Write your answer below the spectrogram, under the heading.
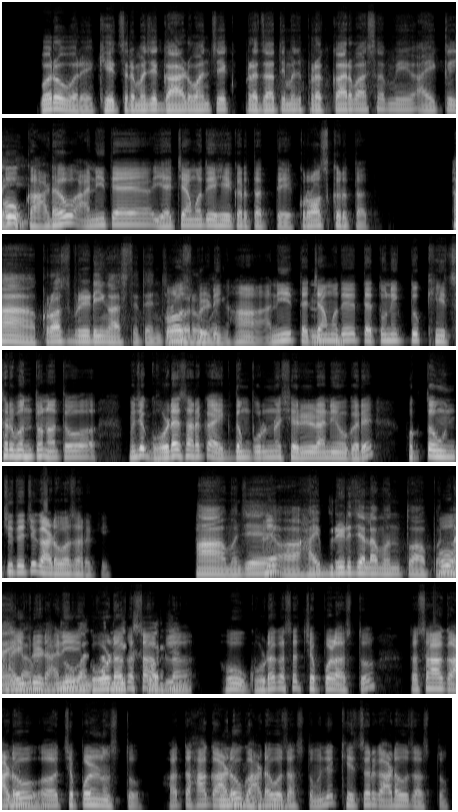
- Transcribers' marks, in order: tapping; wind; other background noise; laughing while speaking: "बनतो"
- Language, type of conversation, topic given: Marathi, podcast, प्रवासात तुमच्यासोबत कधी काही अनपेक्षित घडलं आहे का?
